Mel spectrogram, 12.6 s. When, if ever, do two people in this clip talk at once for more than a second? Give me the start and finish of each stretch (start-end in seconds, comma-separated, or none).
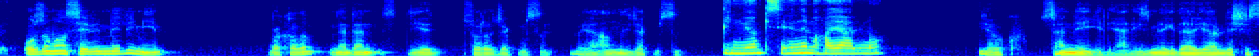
none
